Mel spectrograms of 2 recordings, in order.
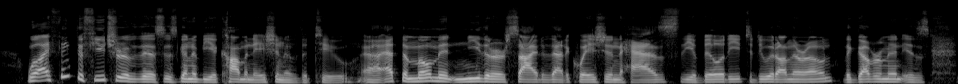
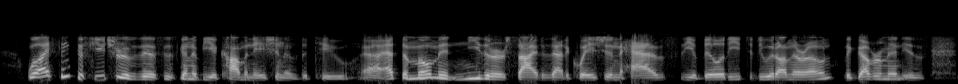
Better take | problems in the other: first | phone-call audio; nothing above 3.5 kHz

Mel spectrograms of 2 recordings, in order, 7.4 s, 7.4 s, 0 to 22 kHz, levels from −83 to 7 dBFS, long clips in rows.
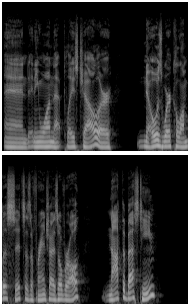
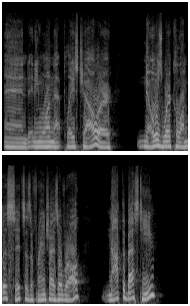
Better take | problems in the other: first | distortion; slight; 10% of the sound clipped

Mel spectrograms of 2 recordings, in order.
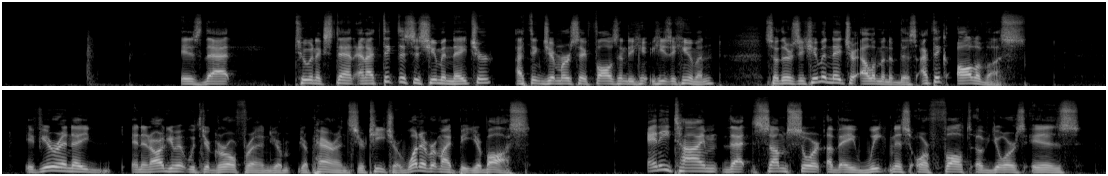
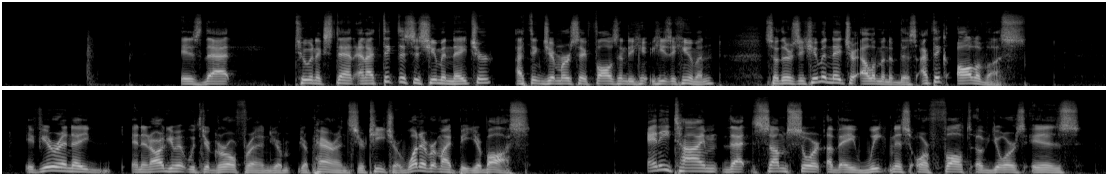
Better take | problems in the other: neither | none

